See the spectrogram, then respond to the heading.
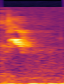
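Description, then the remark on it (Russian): A single short, high-pitched chirp from one of two pet parrots, named Van Gogh and Salvador, sounds faintly in the background, followed by quiet room noise and no speech. “Да, у меня живут два попугая.”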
